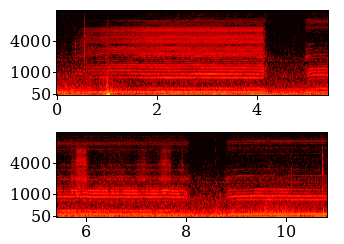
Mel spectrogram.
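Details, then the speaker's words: Handheld battery-operated vibration anesthesia device running during a real injection on the surgeon himself, using gate theory to block needle pain: steady electric buzzing hum with brief pauses. "it's a pretty significant vibration I mean you can really feel the vibration and I just I can't feel the needle going in at all"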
